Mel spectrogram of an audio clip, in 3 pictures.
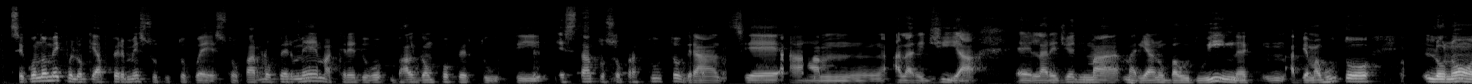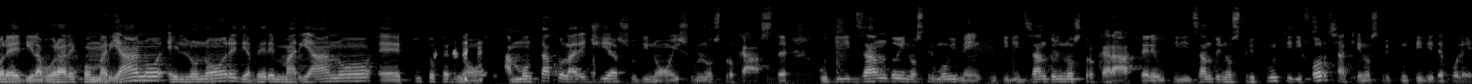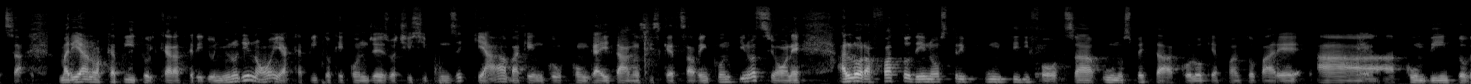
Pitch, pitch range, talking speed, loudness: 110 Hz, 95-125 Hz, 160 wpm, -33 LUFS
